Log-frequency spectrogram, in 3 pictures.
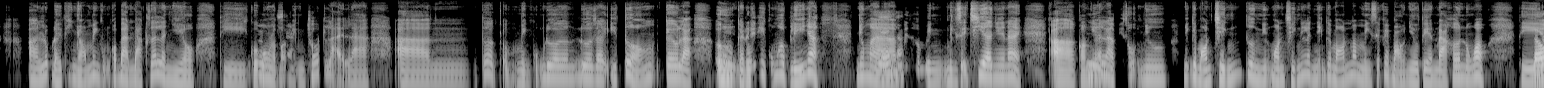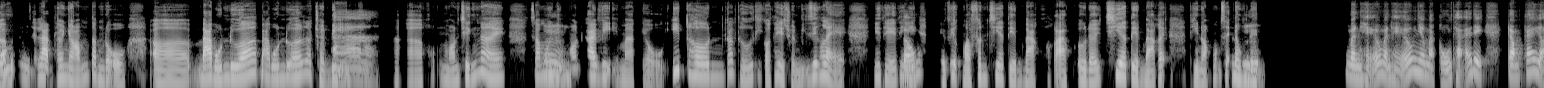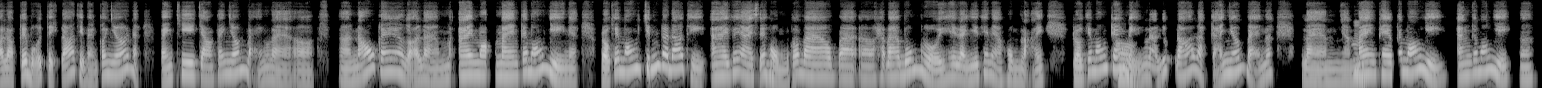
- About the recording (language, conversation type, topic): Vietnamese, podcast, Làm sao để tổ chức một buổi tiệc góp món thật vui mà vẫn ít căng thẳng?
- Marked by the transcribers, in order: other background noise; tapping; unintelligible speech; unintelligible speech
